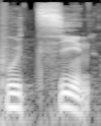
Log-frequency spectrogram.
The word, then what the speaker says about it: путин: Путин. Путин. Правильное ударение на ин.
